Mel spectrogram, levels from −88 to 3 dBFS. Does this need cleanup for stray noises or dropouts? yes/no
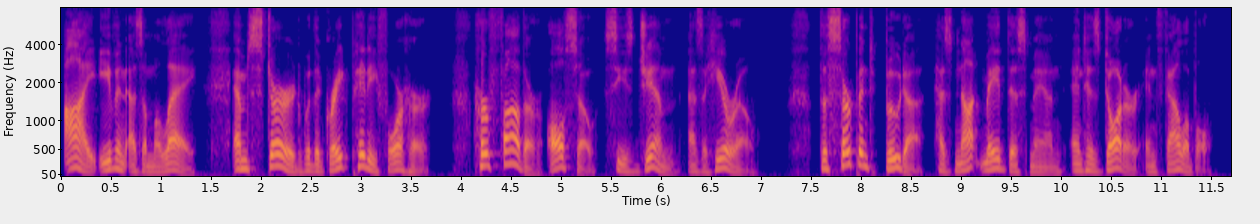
no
